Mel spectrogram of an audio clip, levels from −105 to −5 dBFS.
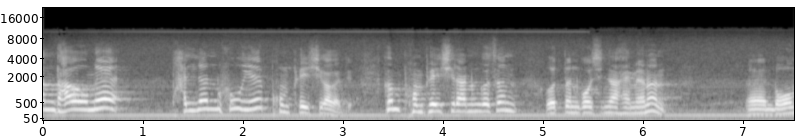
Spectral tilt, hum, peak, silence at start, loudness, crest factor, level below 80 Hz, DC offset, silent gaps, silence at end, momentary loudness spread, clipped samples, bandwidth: -6.5 dB/octave; 60 Hz at -30 dBFS; 0 dBFS; 0 s; -15 LUFS; 14 dB; -44 dBFS; 0.7%; none; 0 s; 19 LU; under 0.1%; 10.5 kHz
